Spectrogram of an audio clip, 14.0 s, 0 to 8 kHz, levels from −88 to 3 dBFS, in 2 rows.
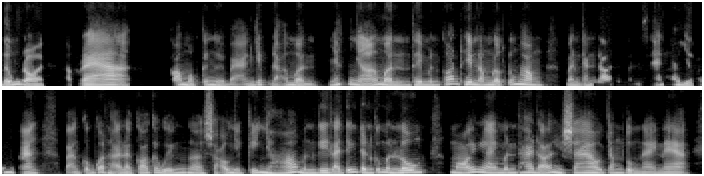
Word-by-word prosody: đúng 155 +8 +3
rồi. 130 - +3 0.2
Thật - - -11
ra 150 +1 +6
á, 165 -3 +5 0.4
có 155 +2 0
một 180 - +1
cái 160 +2 -3
người 135 -6 -2
bạn 100 +7 -6
giúp 180 +1 -3
đỡ 150 - -7
mình, 125 -10 -1
nhắc 195 +6 -4
nhở 190 0 +2
mình 150 -6 +1
thì 150 0 +1
mình 150 0 -3
có 225 +7 0
thêm 210 -2 +3
động 170 +1 0
lực, 150 -2 +1
đúng 200 +4 -1
hông? 180 -7 +3 0.2
Bên 135 +1 -4
cạnh 120 +1 -6
đó 150 - -2
thì - - -38
mình - - -27
sẽ 155 +7 -9
theo 175 -1 -3
dõi 140 -5 -2
nè 205 - 0
bạn, 130 +4 0 0.3
bạn 120 - -6
cũng - - -5
có - - 0
thể 140 -3 -3
là 145 - -1
có 160 +6 -1
cái 185 -2 -2
quyển, 150 +6 -1
ờ, 150 -5 -1
sổ 135 +2 -3
nhật 130 -7 -2
ký 165 - -2
nhỏ 180 - +1
mình 150 -6 +1
ghi 175 +3 +3
lại 155 - +2
tiến 220 +3 +2
trình 170 -4 +3
của - - -2
mình 190 -5 +1
luôn: 205 +3 +5 0.3
mỗi 190 +3 +1
ngày 185 -7 +1
mình 170 0 -1
thay 190 +2 0
đổi 180 +2 +1
sao 175 0 +3
trong 155 +1 -4
tuần 140 -4 -1
này 120 -1 -4
nè, 125 -3 -1
160 Hz, 280 wpm, -23 LUFS, 140-180 Hz, 0.4 s, ra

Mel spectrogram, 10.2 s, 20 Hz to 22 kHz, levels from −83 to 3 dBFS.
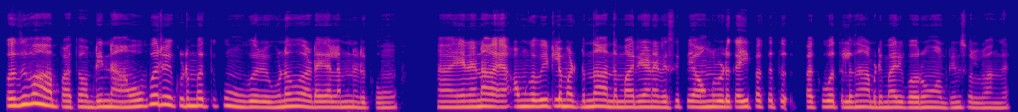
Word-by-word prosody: பொதுவா 290 +7 +7 0.2
பாத்தோம் 210 0 -2
அப்டீன்னா, 210 +1 +1 0.2
ஒவ்வொரு 290 +6 +2
குடும்பத்துக்கும் 245 -1 0
ஒவ்வொரு 200 -1 0
உணவு 225 +3 +2
அடையாளம்னு 200 0 -1
இருக்கும். 180 0 -7 0.5
அ - - -3 0.2
என்னன்னா 210 +2 +2 0.3
"அவங்க 220 +1 +2
வீட்ல 230 +1 +2
மட்டுந்தான் 220 +1 +1
அந்த 205 -1 0
மாரியான 200 0 0
ரெசிப்பியா, 205 +1 -4
அவங்களோட 205 +1 +2
கை 205 - +3
பக்கத்து 210 -1 -6 0.2
பக்குவத்துல 195 0 -3
தான் 205 0 -2
அப்டி 190 -1 -3
மாரி 195 0 -1
வரும்." 190 +1 -1
அப்டீன்னு 185 +1 -6
சொல்வாங்க. 175 -1 -6
205 Hz, 160 wpm, -23 LUFS, 195-220 Hz, 0.5 s, பொதுவா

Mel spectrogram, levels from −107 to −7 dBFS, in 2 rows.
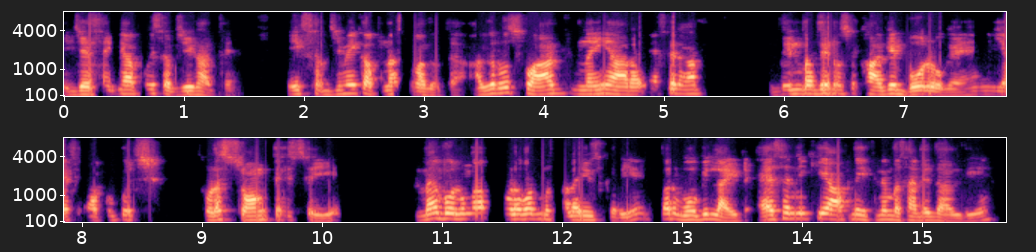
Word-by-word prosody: जैसे 130 +4 -1
कि 145 - -12
आप 145 0 +3
कोई 155 - -5
सब्ज़ी 130 -3 0
खाते 125 - -4
हैं, - - -24 0.5
एक 135 - -7
सब्ज़ी 130 -1 -10
में 155 - +2
एक 155 - +1
अपना 135 - 0
स्वाद 125 -4 -2
होता 110 - -13
है, - - -17
अगर 125 +6 +2
वो 180 - +3
स्वाद 150 -3 +5 0.2
नहीं 150 +2 +1
आ 135 - +8
रहा 130 - +2
है 130 - -1
या 145 - -11
फिर - - +2
आप 145 0 +2 0.7
दिन-ब-दिन 145 +1 +2
उसे 145 - -9
खाके 145 +4 +6
बोर 130 +3 +4
हो - - +1
गए 105 -1 -9
हैं 120 +4 -17 0.2
या - - -1
फ़िर - - -10
आपको - - -6
कुछ 450 0 -7 0.5
थोड़ा - - +4
स्ट्रॉंग 150 -1 +3
टेस्ट - - -11
चाहिए, 350 -1 -6 0.7
मैं 185 +3 +5
बोलूँगा 185 0 +2
आपक 190 - -2
थोड़ा-बहुत 175 0 +3
मसाला 145 -2 -1
यूज़ 140 0 -4
करिए 170 +10 -7 0.2
पर 180 0 +1
वो 150 - +3
भी 170 - 0
लाइट, 110 -10 +1
ऐसा 155 +5 +3
नहीं 185 0 -2
कि 185 - +3
आपने 160 +1 -2
इतने 155 0 -4
मसाले 135 -3 -2
डाल 105 -4 -4
दिए 155 +4 -9
150 Hz, 225 wpm, -21 LUFS, 130-170 Hz, 0.7 s, आ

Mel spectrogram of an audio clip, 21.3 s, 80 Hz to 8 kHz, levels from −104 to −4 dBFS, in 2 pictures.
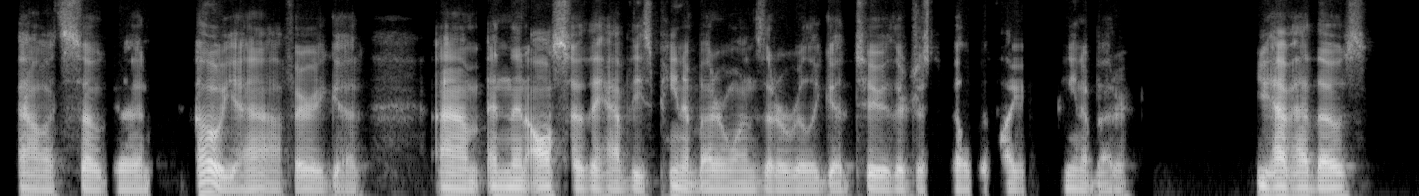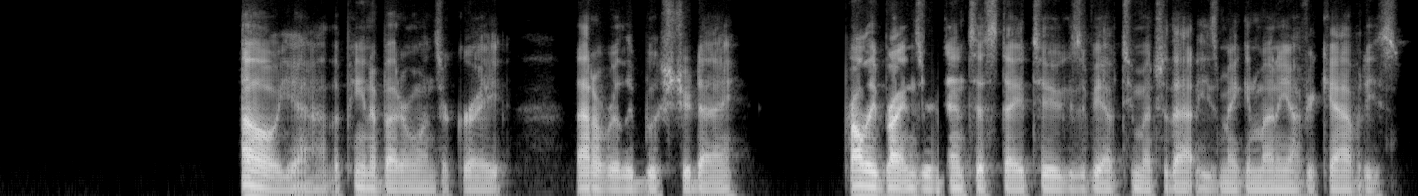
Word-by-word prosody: Oh, 80 -2 0
it's 75 - -7
so 75 -2 +1
good. 75 0 -1 0.3
Oh, - - +6
yeah 75 0 -1
very 75 -1 -1
good. 70 -1 -7 0.6
Um, 80 -2 +3
and 90 0 +1
then 85 -1 +3
also 90 -1 +3
they 80 -1 -1
have 75 -1 -3
these 80 -3 -3
peanut 80 -7 -2
butter 75 +1 0
ones 75 0 -4
that - - -1
are 75 0 0
really 75 -1 -2
good 70 -1 -3
too, 75 -2 +1
they're, 75 - 0
just, - - -8
filled 75 -1 -2
with, - - -9
like, 75 0 -3 0.3
peanut 80 -2 -3
butter. 70 +2 -7 0.9
You 90 -3 +1
have 90 -2 +7
had 85 -1 +1
those? 85 0 +2 2.2
Oh, 85 -6 +8
yeah, 75 0 -5
the - - -8
peanut 80 -4 -2
butter 75 -1 0
ones 75 0 -7
are 75 - -10
great. 75 -1 -4 0.5
That'll 80 -1 +4
really 75 -1 -1
boost 75 0 -5
your - - 0
day. 75 +2 -3 0.8
Probably 95 -1 +9
brightens 80 -1 +5
your 80 -1 0
dentist's 80 0 -1
day 75 -1 0
too, 75 -2 -1
'cause 75 0 -7
if 80 - -9
you 80 - +3
have 75 -2 -4
too - - -7
much 75 -1 -5
of - - -7
that - - 0
he's 75 -1 -8
making 75 0 -4
money 75 0 -1
off 75 0 -5
your - - -8
cavities. 75 0 -3
75 Hz, 190 wpm, -26 LUFS, 75-80 Hz, 2.2 s, Probably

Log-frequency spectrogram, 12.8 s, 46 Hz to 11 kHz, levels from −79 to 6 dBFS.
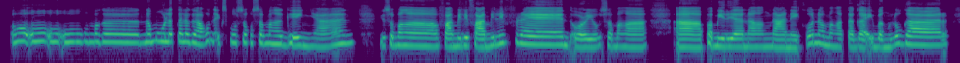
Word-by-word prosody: Oo, 305 +3 -2 0.4
oo. 290 -1 -3 0.2
Kumbaga, 290 0 -3 0.4
namulat 290 +1 -1
talaga 285 -4 +1
ako, 310 +7 -3
na-expose 275 -2 -6
ako 265 - -10
sa 260 0 -3
mga 245 -2 -2
ganyan. 215 +3 -2 0.3
Yung 210 - -8
sa 235 - -2
mga 220 -1 0 0.4
family-family 200 +3 +2
friend, 230 -4 +3
or 185 -1 +1
yung 185 +3 -2
sa 205 -2 -7
mga, 195 -1 -3 0.6
ah, 185 -1 +5
pamilya 195 -1 0
ng 190 0 -4
nanay 180 -2 -1
ko 240 +9 -3
na 265 -2 -2
mga 205 -4 -5
taga-ibang 185 0 -1
lugar. 230 -1 +2
220 Hz, 135 wpm, -24 LUFS, 190-260 Hz, 0.6 s, ah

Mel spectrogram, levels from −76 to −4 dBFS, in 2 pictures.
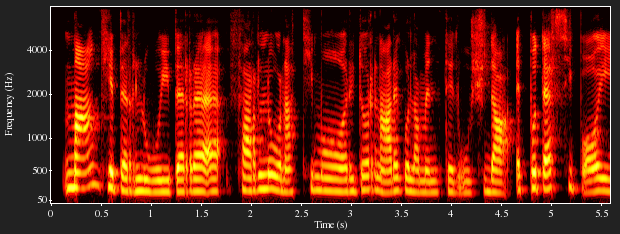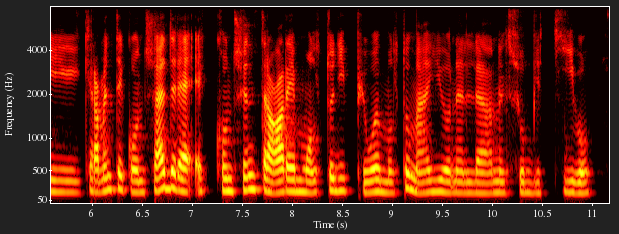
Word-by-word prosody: ma 235 0 +7
anche 265 -1 +2
per 195 -4 0
lui, 180 -1 0
per 185 +1 +3
farlo 210 +3 +1
un 195 -4 0
attimo 185 +1 -2
ritornare 190 -1 0
con 190 - -1
la 170 - -2
mente 170 +1 -4
lucida 170 0 -2
e 205 - -2
potersi 235 +1 +1
poi 175 -4 -2
chiaramente 195 +5 -1
concedere 175 +3 +3
e 190 +3 -5
concentrare 190 -2 +2
molto 170 +1 -3
di 190 0 -5
più 175 -2 -3
e - - +1
molto 165 +5 -4
meglio 170 -1 -1
nel 165 -1 -5
nel 160 +1 -4
suo 165 0 -6
obiettivo. 160 0 -6
180 Hz, 160 wpm, -25 LUFS, 170-205 Hz, -, ma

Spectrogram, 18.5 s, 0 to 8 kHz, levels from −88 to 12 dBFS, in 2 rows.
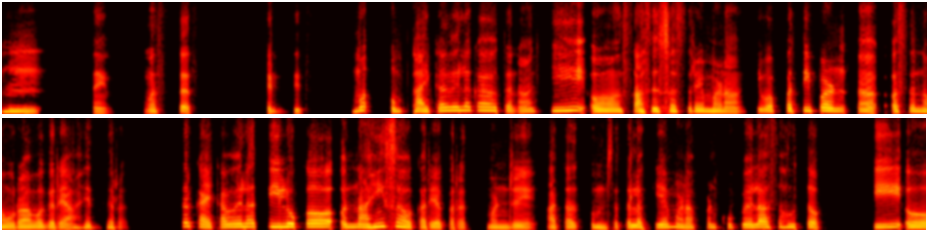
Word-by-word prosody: हं, 190 -3 +1 0.6
नाही 150 -2 -6 0.4
मस्तच! 175 +1 -4 0.8
अगदीच. 170 +1 -8 0.6
मग 260 -6 -2
काही-काही 215 +4 +2
वेळेला 265 +1 +4
काय 265 -1 +3
होतं 190 -8 -1
ना, 175 +3 -4
की 250 +5 +2
अ, 210 - +2 0.3
सासू-सासरे 200 +2 +1
म्हणा 180 -4 +1 0.2
किंवा 190 0 0
पती, 225 +1 +1
पण 230 -3 +5 0.2
अ, 190 -2 +2 0.2
असं 200 +1 0
नवरा 180 -2 +1
वगैरे 180 -1 -2
आहेत 185 +2 -5 0.2
घरात. 180 -2 -6 0.6
तर 275 - +2
काही-काही 215 +1 0
वेळेला 240 +1 +4
ती 245 -1 +3
लोकं 240 -2 +5
नाही 220 +4 +5
सहकार्य 190 -9 +1
करत. 160 0 -9 0.2
म्हणजे, 175 -1 -3
आता 180 +1 -4
तुमचं 180 -1 -5
तर 190 - 0
लकी 195 +2 0
आहे 210 - +3
म्हणा, 195 -6 -1
पण 210 -1 -5
खूप 205 0 -10
वेळेला 210 +1 +3
असं 215 +2 -2
होतं, 220 -2 -1 0.6
की 215 0 +2 0.2
अ, 200 - +2
200 Hz, 145 wpm, -20 LUFS, 180-225 Hz, 0.8 s, पण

